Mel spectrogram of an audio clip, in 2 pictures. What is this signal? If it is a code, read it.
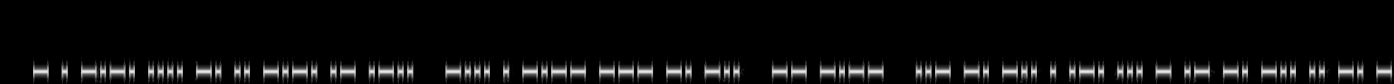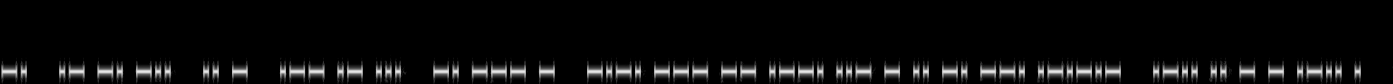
Morse code, heard as a keyed tone, about 25 wpm, 600 Hz. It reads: TECHNICAL BEYOND MY UNDERSTANDING AND IT WAS NOT COMPUTING. LITTLE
